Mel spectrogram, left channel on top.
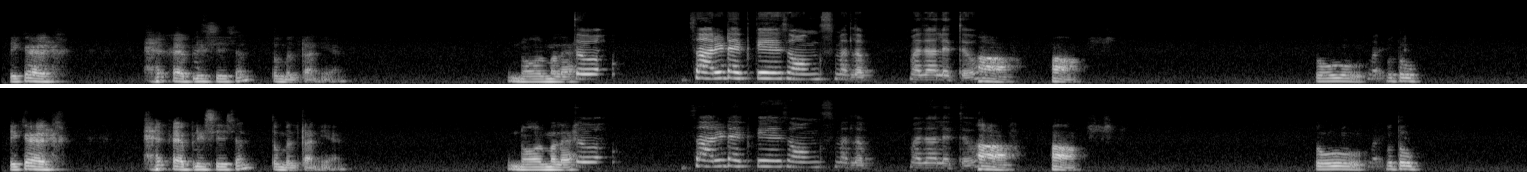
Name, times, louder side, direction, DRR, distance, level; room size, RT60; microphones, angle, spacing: voice 1, 0.1-0.7 1.4-3.5 5.1-5.8 9.8-10.2 10.5-10.8 13.2-14.2, right 4 dB, 85° right, 0.6 m, -19 dB
voice 2, 6.9-8.7 9.1-9.8 13.7-13.8, left 7 dB, 75° left, 0.5 m, -20 dB
4.1 x 3.8 x 2.6 m
head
